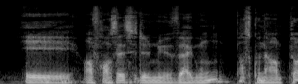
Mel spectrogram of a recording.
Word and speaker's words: wagon: de France parce fait on s'est inspiré du W allemand qui se prononce ve par contre en Belgique c'est devenu wagon wagon pourquoi en fait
